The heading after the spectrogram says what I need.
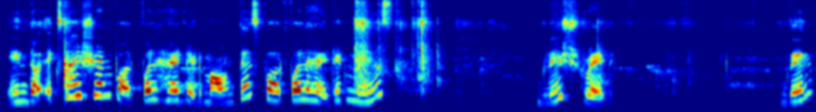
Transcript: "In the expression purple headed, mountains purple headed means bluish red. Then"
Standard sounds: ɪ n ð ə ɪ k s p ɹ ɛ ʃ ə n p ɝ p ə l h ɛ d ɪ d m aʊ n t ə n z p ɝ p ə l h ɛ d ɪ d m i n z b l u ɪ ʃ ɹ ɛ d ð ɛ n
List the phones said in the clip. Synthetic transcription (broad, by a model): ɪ n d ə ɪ k s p ɛ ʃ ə n p ɝ p ə l h ɛ d ɪ d m aʊ n t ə n s p ɝ p ə l h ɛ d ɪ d m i n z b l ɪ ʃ ɹ ɛ d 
